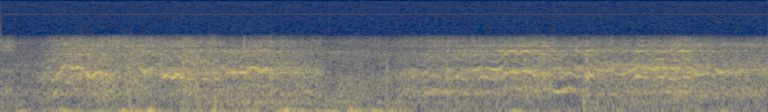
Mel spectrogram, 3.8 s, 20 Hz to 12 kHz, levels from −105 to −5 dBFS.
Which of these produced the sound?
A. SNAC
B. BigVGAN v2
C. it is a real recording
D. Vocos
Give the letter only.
C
